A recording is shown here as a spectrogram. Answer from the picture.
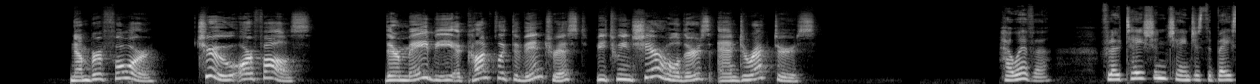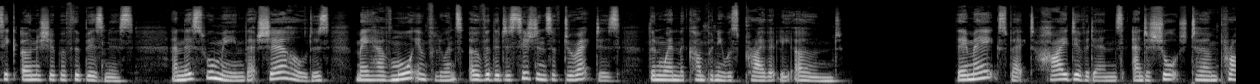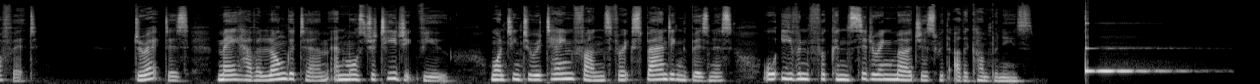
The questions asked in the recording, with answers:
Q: True or false? There may be a conflict of interest between shareholders and directors.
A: The answer is true.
